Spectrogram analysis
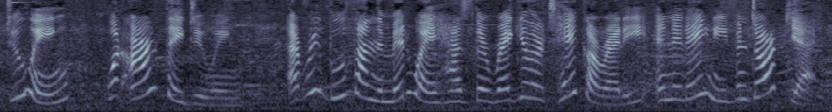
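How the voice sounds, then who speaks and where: An actress playing a brash, excitable female carnival worker, slangy, pushy and teasing, in an audio drama. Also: very high voice, a little fast, crowd noise. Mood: sassy, impressed.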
